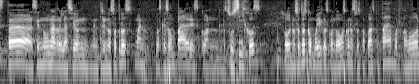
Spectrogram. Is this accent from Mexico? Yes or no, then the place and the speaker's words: yes; Monterrey, Nuevo León, Mexico; también soy estudiante de teología y soy de Monterrey, Nuevo León.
